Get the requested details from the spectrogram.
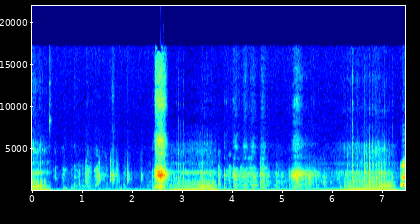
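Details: Rakia snoring: rattling, growl-like snores with snorting breaths and a brief sharp snort partway through; a sleeping dog's snoring.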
